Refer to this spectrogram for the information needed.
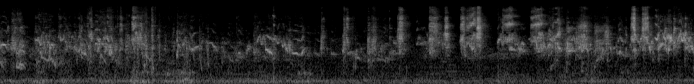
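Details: Caged budgie babies at play with their parents looking on: busy, irregular chirps and raspy squawks, several birds overlapping, bursts roughly three per second.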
